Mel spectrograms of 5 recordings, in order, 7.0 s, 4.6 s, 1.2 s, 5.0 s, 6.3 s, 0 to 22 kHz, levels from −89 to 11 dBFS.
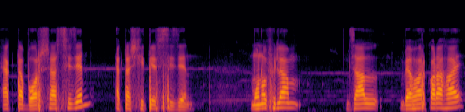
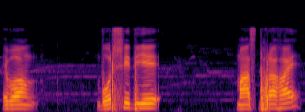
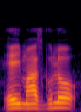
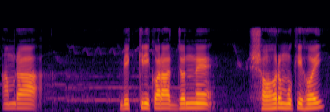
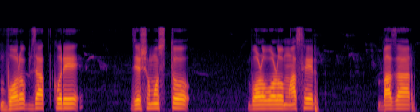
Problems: background sounds at intervals, continuous background conversations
